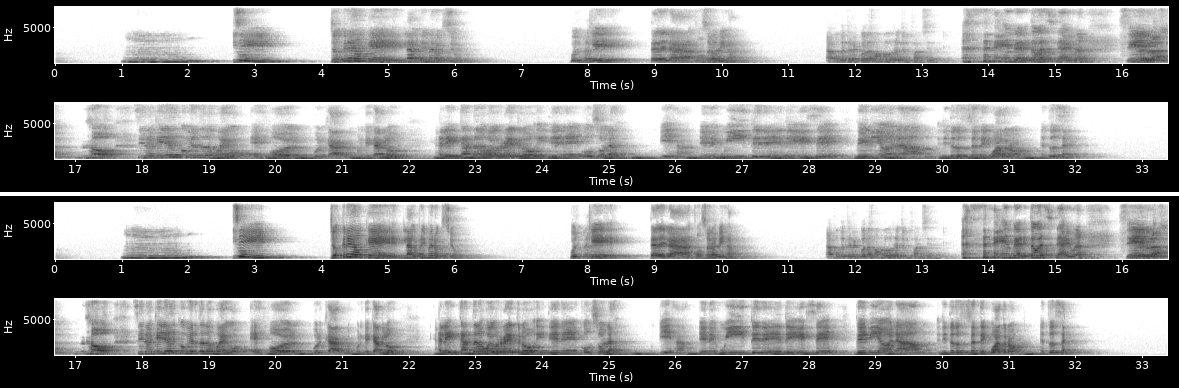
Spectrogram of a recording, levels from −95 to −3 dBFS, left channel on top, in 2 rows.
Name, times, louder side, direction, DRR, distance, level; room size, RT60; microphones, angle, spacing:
voice 1, 1.0-2.2 2.7-3.3 4.1-6.1 7.7-8.4 8.9-10.2 13.6-15.8 16.1-16.4 17.1-21.9 22.4-25.2 25.6-28.4 28.7-31.2 31.5-31.9, right 4 dB, 75° right, 3 dB, 0.4 m, -31 dB
voice 2, 11.6-13.2 16.0-17.2, right 1 dB, 10° right, 0 dB, 0.3 m, -37 dB
sound 1, 18.9-31.3, equal, 70° left, 0.8 m, -34 dB
sound 2, 19.2-19.8, left 1 dB, 45° left, 0.5 m, -45 dB
2.9 x 2.0 x 3.8 m, 0.94 s
head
